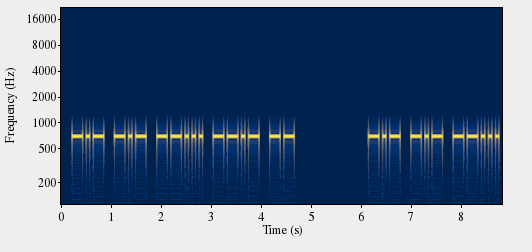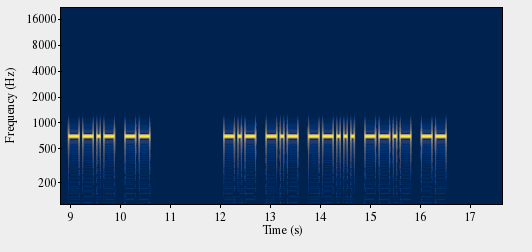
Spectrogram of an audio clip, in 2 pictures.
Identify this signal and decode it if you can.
Morse code, heard as a keyed tone, about 17 wpm, 700 Hz. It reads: KK7QM KK7QM KK7QM
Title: USA Call Signs - 5 Characters - Repeated 3x - 17wpm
